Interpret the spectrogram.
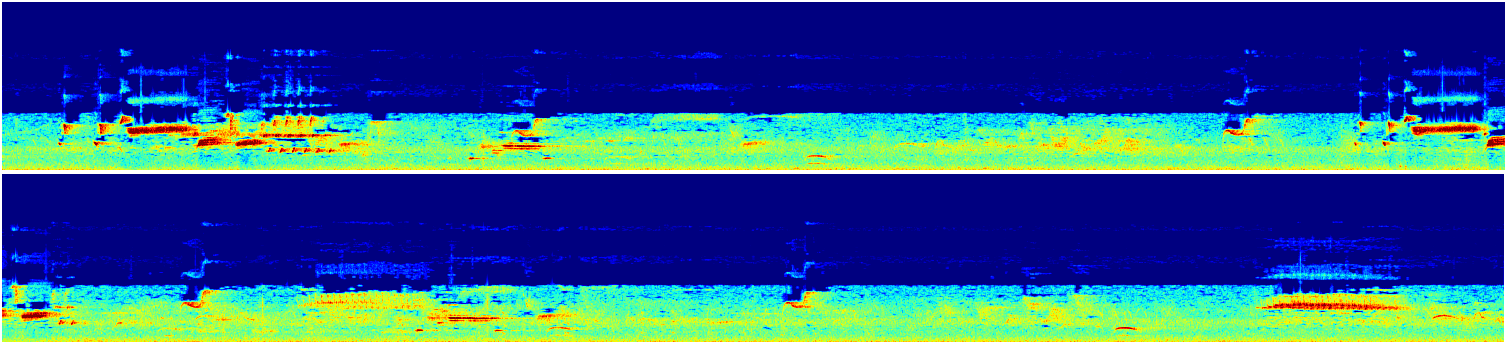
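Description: Rainforest ambience: birds singing and calling in repeated bursts of high chirps and trills over a steady background hiss. The loudest bursts come about a second in, around the middle and near the end.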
